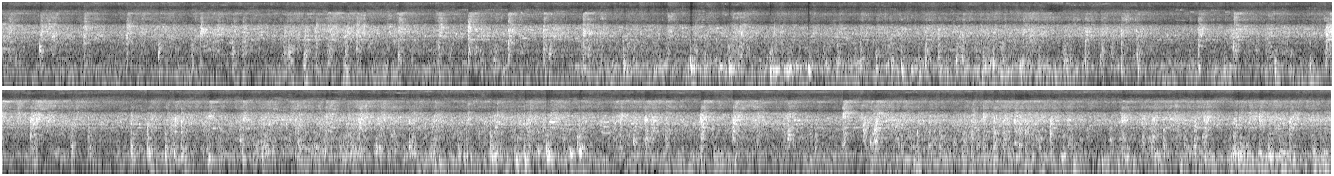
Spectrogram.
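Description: Passenger train running along the track, heard from an open coach window: a steady rumble with the wheels clattering over the rail joints.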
